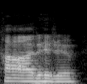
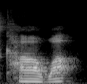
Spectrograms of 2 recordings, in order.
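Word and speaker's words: 買われる: It's not kareru, it's kawareru. So just like the negative form, we say kawanai, and here we say kawareru.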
